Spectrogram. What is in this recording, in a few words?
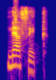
"gnathic", Indian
